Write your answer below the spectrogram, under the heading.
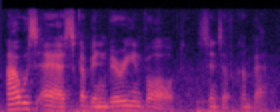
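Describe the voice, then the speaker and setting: A woman with an American accent talks at a very fast pace, and audible room echo can be heard. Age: 80s+. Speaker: public commenter. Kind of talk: public comment at board meeting.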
